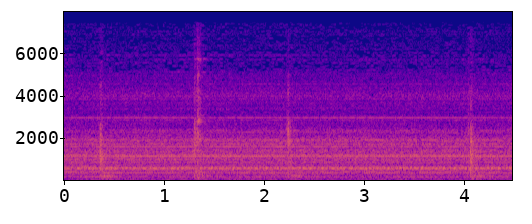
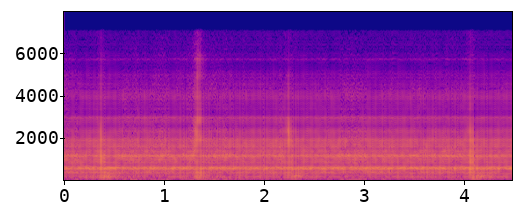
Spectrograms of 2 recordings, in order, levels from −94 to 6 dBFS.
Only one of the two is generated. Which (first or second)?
second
